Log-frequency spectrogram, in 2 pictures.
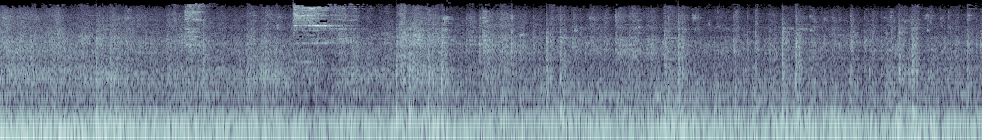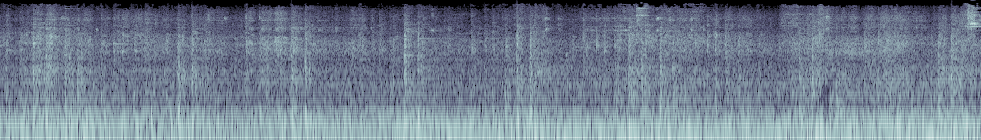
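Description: Freight train rolling past at steady speed: a continuous low rumble of cars with wheels clicking over rail joints at regular intervals, and a brief high wheel squeal about four seconds in.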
